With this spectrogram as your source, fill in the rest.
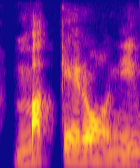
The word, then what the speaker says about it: maccheroni: It's maccheroni, which is the way it's spelled and pronounced in Italy, Maccheroni.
